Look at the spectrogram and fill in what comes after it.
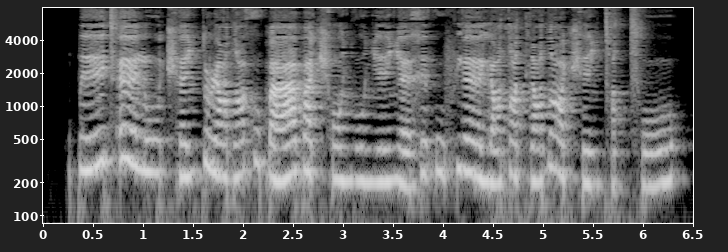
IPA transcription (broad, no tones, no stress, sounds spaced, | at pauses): p eː t͡sʼ ɛː n oː t͡ʃʰ ɛ ʎ t ʊ ɭ ɛː dˤ u x ʊ ɓ aː p a t͡ʃʰ ɔ ʎ oː ʎ eː ʎ ɛ x e f u f j ɛː lʲ u tˤ e tʰ i dˤ oː t͡ʃʰ e ʎ tʰ ɪ tˤ t͡sʰ oː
